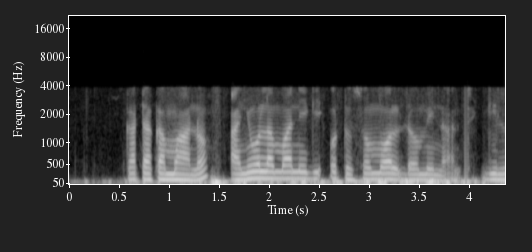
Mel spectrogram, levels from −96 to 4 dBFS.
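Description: A speech clip with one clear packet loss filled with silence, right near the end: the audio drops out completely from 3.96 to 3.98 s, a 20 ms hole with hard edges. The receiver evidently got nothing for that stretch and just played silence, and a 20 ms gap fits two lost 10 ms packets. It's all heard through the usual telephone band of G.711 coding, with nothing above 4 kHz.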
